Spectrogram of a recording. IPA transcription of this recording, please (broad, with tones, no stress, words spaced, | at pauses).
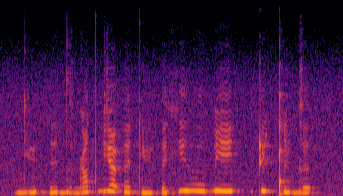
d̪y˩hɨ˩ d̪ə˩ɡɜ˥tˤɡʲo˥ʔə˩ ty˩ ʔə˩xʲɨ˥ɦo˥ɓe˥ | ʈɨ˥ǃɨ˩ɡə˩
